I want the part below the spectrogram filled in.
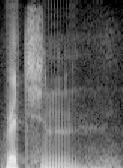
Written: richen

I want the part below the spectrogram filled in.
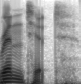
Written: wren tit

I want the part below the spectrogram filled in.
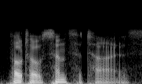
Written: photosensitize

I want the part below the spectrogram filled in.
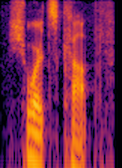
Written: Schwarzkopf

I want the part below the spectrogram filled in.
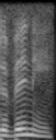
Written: De Vinne

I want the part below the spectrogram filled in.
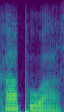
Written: Kapuas

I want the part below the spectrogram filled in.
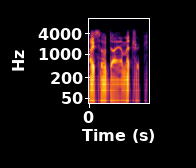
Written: isodiametric

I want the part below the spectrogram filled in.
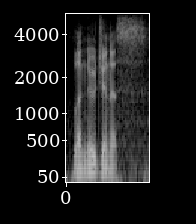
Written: lanuginous

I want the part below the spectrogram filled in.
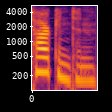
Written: Francis Asbury Tarkenton

